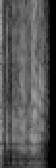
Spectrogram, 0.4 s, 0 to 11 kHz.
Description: Long Guiro, Percussion; Roland BK-5

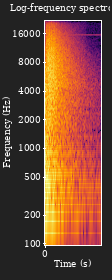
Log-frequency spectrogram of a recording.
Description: Snare, Snare Drum; Drum Tools

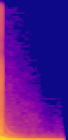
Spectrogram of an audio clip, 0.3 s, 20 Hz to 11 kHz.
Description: DR. LOOP, DRUMS; X-Static Goldmine 3

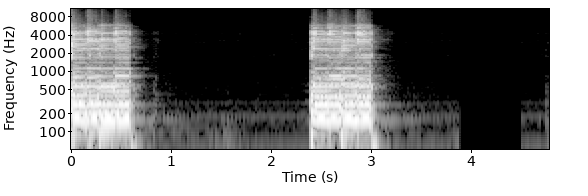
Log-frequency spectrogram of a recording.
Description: Strat Guitar Loop

